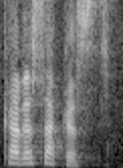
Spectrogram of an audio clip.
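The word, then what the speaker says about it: Karasakız: So it looks like phonetically Karasakiz, Karasakiz. I'm sure it's not that phonetic, Karasakiz. So now say it correctly, please. – Almost exactly right. Karasakiz. – Okay. Karasakiz.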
